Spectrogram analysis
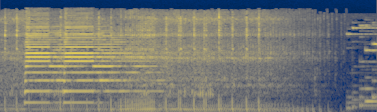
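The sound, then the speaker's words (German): A car horn honks from a fast car in one long, loud blast of about three seconds over a rough, revving engine, with a short extra burst of sound near the end. “Also das Hupi gefällt mir fast besser als das schnelle Auto. Wollt ihr nochmal hören?”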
